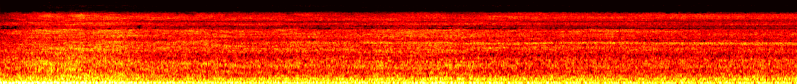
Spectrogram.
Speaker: Sound pretty even now. Think I did the job.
